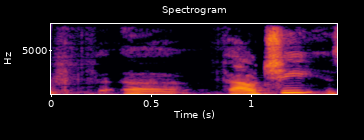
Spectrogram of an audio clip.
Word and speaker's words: Fauci: But somehow, I think Dr. Fauci, is that how you pronounce his name? – Yes.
